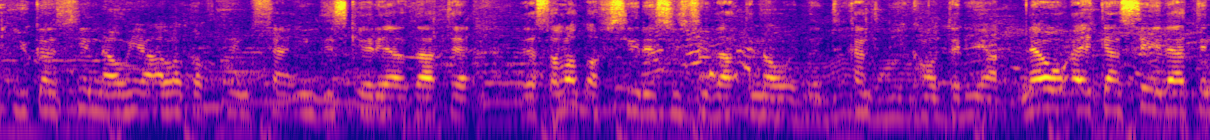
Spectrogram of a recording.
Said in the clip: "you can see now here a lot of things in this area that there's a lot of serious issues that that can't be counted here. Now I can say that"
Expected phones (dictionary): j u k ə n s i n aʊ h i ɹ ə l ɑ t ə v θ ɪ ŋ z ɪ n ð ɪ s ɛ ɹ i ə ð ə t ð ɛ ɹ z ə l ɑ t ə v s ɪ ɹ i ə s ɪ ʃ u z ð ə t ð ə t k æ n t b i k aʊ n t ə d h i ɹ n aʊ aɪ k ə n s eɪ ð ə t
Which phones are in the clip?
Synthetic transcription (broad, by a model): j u k ə n s i n aʊ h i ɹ ə l ɑ t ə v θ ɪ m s ɪ n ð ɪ s ɛ ɹ i ə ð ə t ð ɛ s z ə l ɑ t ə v s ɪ ɹ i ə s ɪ s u ð ə t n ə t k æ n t b i k aʊ n t ə d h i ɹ n aʊ aɪ k ə n s eɪ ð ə t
